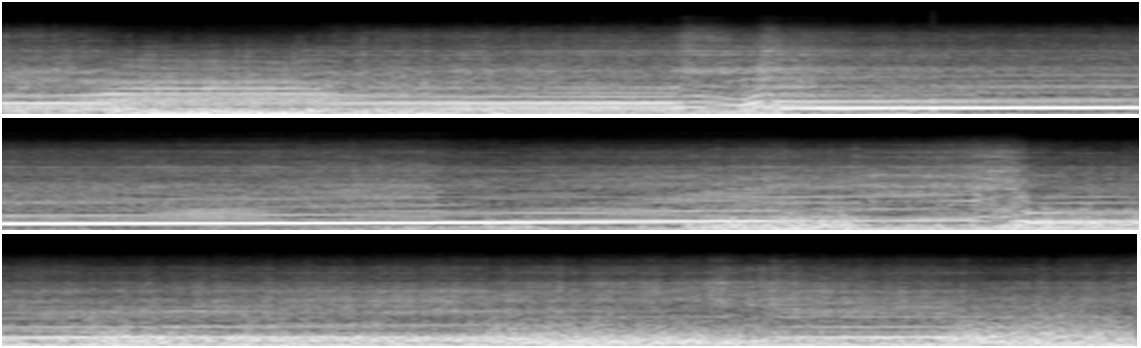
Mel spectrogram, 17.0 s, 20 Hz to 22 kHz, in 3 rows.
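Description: Kawasaki H2 750 three-cylinder two-stroke on expansion-chamber exhausts accelerating at wide-open throttle, the engine note climbing steadily through each gear and dropping at upshifts about three and a half and eleven seconds in. Heavy wind rush on the microphone underneath.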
